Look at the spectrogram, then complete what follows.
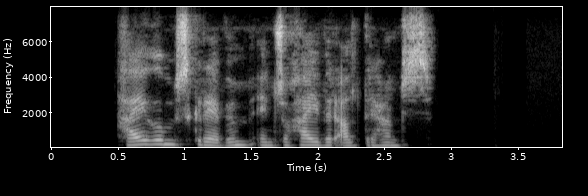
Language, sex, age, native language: Icelandic, female, 40-49, Icelandic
